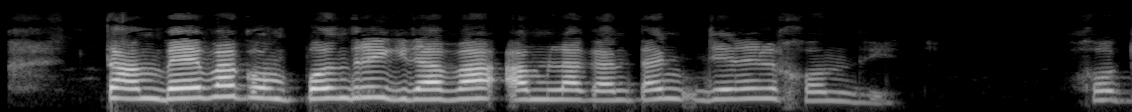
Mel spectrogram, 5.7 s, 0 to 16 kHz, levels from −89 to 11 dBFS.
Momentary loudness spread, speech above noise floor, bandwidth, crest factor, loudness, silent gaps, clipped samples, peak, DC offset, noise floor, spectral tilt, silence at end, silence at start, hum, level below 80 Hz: 18 LU; 69 dB; 7.2 kHz; 16 dB; -15 LUFS; none; under 0.1%; 0 dBFS; under 0.1%; -85 dBFS; -2.5 dB/octave; 0.05 s; 0.55 s; none; -74 dBFS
